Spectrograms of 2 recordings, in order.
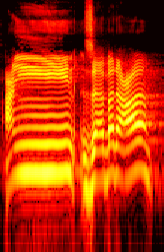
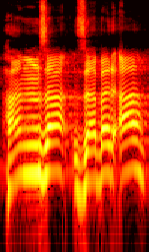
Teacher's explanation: جب ہم عین کی ادائیگی کریں گے تو اسے حلق کے درمیانے حصے سے پڑھیں گے، اور جب ہم حمزہ کی ادائیگی کریں گے تو اسے حلق کے نچلے حصے سے پڑھیں گے، یعنی اسے پڑھیں گے عین زبر ع، اور اسے پڑھیں گے حمزہ زبر آ۔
